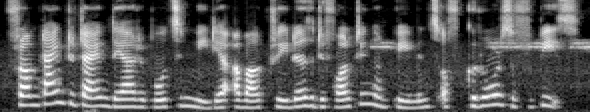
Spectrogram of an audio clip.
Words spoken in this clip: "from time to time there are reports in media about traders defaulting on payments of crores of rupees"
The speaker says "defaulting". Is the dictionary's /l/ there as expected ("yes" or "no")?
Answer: yes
